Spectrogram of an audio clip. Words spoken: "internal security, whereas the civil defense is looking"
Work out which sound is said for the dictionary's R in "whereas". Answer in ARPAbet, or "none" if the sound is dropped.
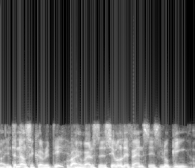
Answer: W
